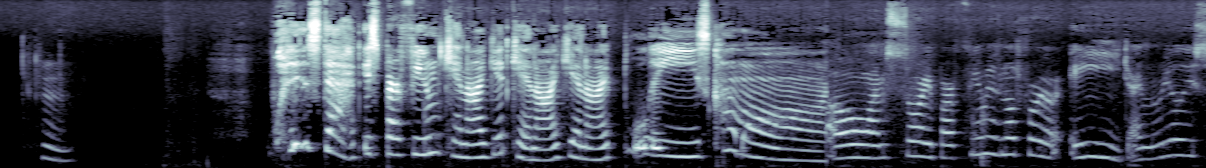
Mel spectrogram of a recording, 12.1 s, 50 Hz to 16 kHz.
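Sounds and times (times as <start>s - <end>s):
girl speaking loudly: 2.7s - 12.0s.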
